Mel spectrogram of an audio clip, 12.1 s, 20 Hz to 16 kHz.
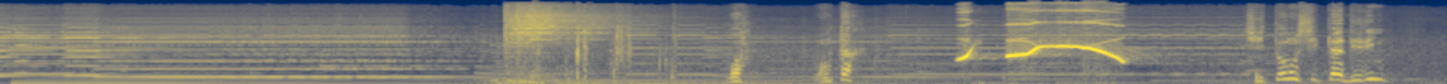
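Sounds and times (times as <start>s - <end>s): faint background music: 0.0s - 12.0s
person whistling: 8.0s - 9.5s.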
